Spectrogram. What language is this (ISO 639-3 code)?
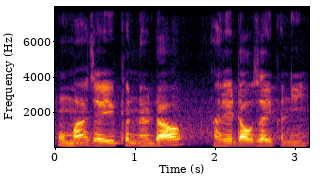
brx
